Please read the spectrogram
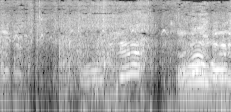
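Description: Men's voices talking, indistinct, with a louder voice coming in near the end, over a low uneven rumble.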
